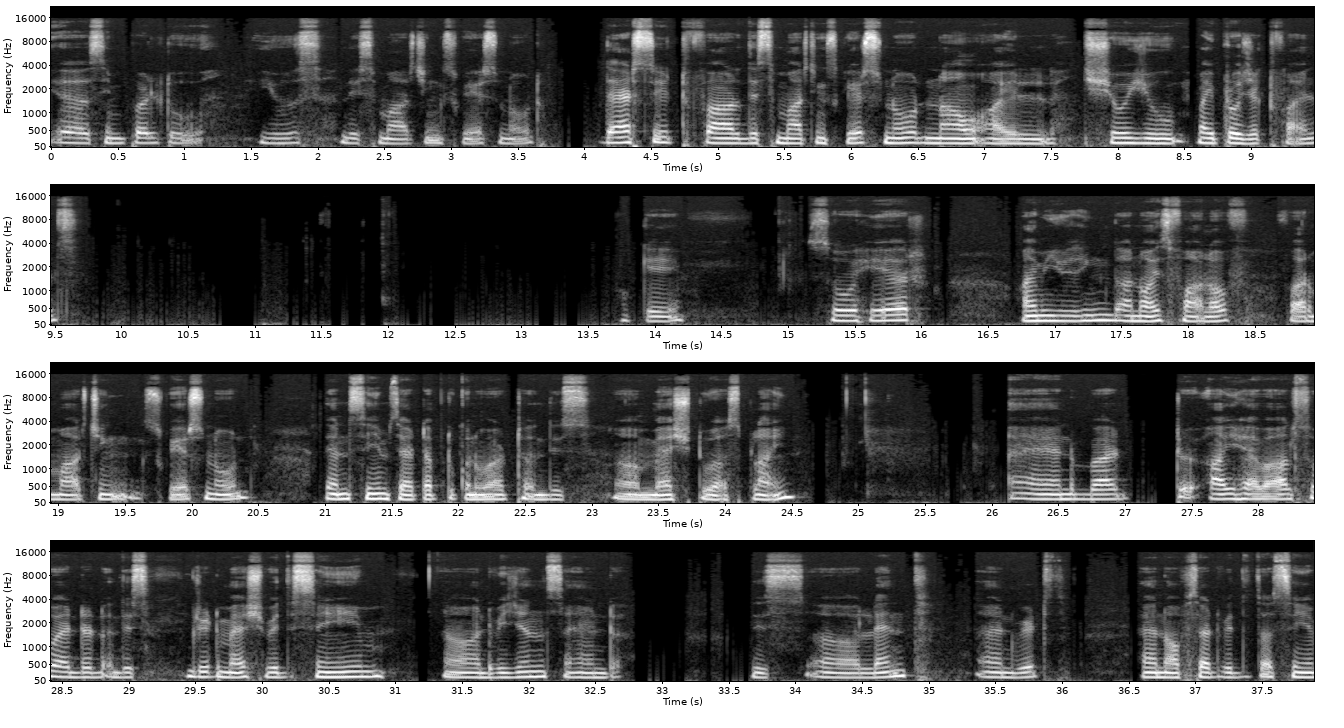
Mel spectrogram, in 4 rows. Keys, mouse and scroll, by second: 2.3 middle click, 3.6 scroll down 3, 3.9 click, 9.0 scroll down 2, 9.2 middle click.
